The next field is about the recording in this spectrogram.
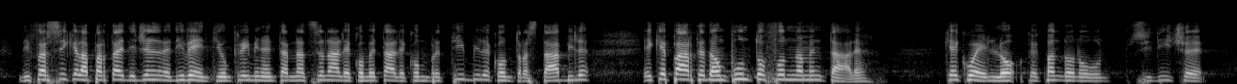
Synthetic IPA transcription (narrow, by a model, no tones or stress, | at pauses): d̪ifarsik̟ːelapart̪ajad̪id͡ʒɛːneɾed̪ivɛnt̪iuŋkɾiːmineint̪ernat̪sːjonaːlekomet̪aːlekompɾet̪ːiːbilekont̪ɾast̪aːbileː | k̟ːepːart̪ed̪aumpunt̪ofond̪ament̪a̰ːle | k̟ɛkːwelːok̟ekːwand̪onon | sid̪iːt͡ʃe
